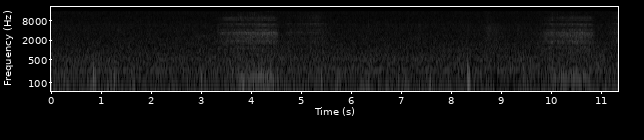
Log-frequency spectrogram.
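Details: Snoring Shiba Inu dog, owner wonders if tired or old: two soft, raspy snoring breaths about six seconds apart in sleep over quiet room hiss.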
